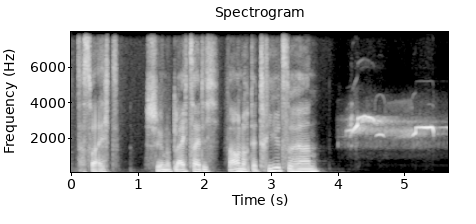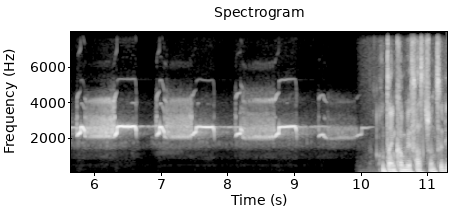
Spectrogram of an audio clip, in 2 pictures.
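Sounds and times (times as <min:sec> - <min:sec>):
speech: 0:00.2 - 0:03.8, 0:10.4 - 0:11.2
Eurasian scops owl calling with whistled notes: 0:04.0 - 0:10.2.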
